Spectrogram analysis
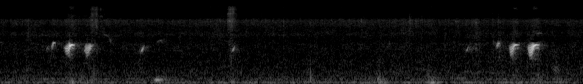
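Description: Black-headed bulbul giving short, bright chirps in two quick bursts of three or four notes, a few seconds apart, over a faint, steady high hiss.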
